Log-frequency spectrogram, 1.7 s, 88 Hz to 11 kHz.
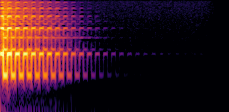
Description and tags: Analog Synth 01 E
This sound is part of a pack of analog synthesizer one-note-shots.
It was made with the analog synthesizer MicroBrute from Arturia and was recorded and edited with Sony Sound Forge Pro. The sound is based on a triangle wave, bandpass-filtered and (as can be seen and heard) pitch modulated with an pulse wave LFO.
I've left the sound dry, so you can apply effects on your own taste.
This sound is in note E.
analog, modulated, synth, lfo, synthesizer, fx, analog-synth, electronic, pitch, one-shot, effect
